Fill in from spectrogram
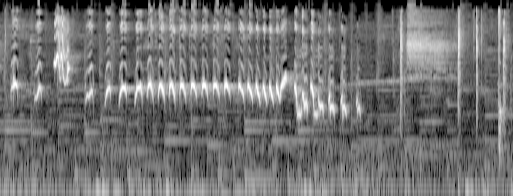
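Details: Captive White-rumped Shama in a flight aviary, ringed, being exercised: a fast run of about twenty identical short whistled notes, then a quick descending flourish and a long thin whistle, over steady low hum.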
